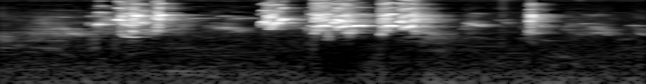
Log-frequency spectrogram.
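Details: Pet lovebirds out of the cage together, including a green Fischer's pair and a lutino pair. Grating, high-pitched chirp bursts, several running together, followed by one short sharp note near the end.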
